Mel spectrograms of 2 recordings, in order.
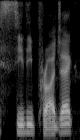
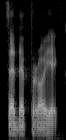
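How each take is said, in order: First: The name is pronounced the English way. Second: The name is pronounced the Polish way. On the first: This is the company's own usage in English. "I think they say" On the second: This is the speaker's own habitual usage. "but for me it's"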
